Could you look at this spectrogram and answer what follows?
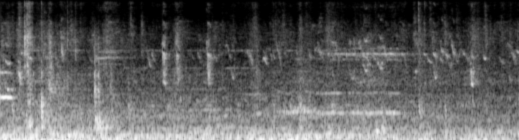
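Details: A flock of baby chicks chirping: rapid, irregular high peeps, about four per second, with a few longer thin notes and a steady low hum beneath.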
